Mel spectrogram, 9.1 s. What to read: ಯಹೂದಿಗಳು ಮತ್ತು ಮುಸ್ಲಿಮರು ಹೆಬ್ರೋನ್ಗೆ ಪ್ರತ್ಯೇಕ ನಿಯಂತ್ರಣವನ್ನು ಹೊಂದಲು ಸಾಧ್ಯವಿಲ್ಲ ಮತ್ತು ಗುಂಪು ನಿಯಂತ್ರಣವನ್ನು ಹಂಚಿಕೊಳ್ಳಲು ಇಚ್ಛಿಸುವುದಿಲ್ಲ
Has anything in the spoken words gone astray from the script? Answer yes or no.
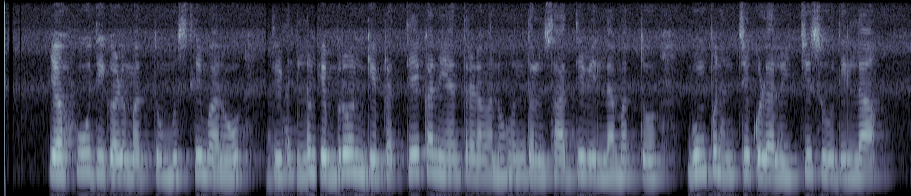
yes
